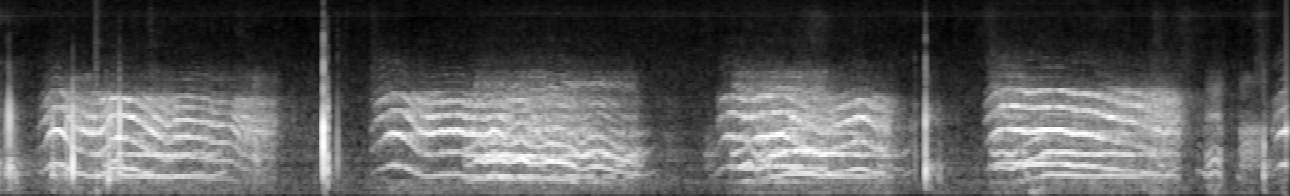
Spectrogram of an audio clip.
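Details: Mother Basset Hound tending newborn puppies indoors; four long, wobbling whine-moans of two to three seconds each, separated by short quiet gaps, with occasional knocks and clicks.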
